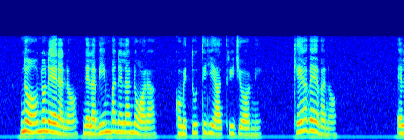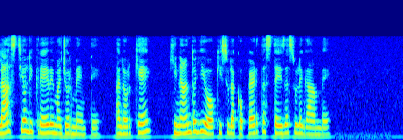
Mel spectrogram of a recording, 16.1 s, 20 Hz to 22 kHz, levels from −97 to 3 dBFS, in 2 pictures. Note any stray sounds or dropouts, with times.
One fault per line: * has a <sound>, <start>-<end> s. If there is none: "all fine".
all fine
